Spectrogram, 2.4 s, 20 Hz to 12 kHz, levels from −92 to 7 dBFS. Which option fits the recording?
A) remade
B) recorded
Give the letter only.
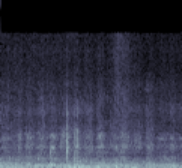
A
